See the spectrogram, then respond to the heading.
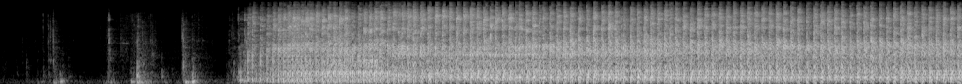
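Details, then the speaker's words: Romet Komar S38 "egg" two-stroke engine just rebuilt with modern parts, cylinder at 38.75, on the bench without exhaust elbow or silencer, fuel from a syringe; catches after a few kicks into a loud, fast, even rattle, running fine. "Nawet powiem szczerze że ładnie odpalił"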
